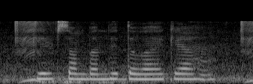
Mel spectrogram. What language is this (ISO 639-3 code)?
hin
